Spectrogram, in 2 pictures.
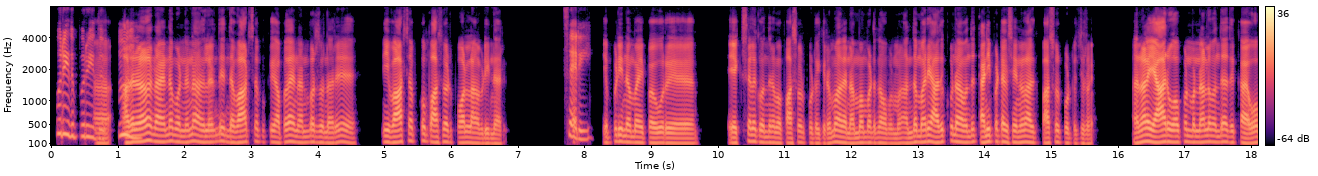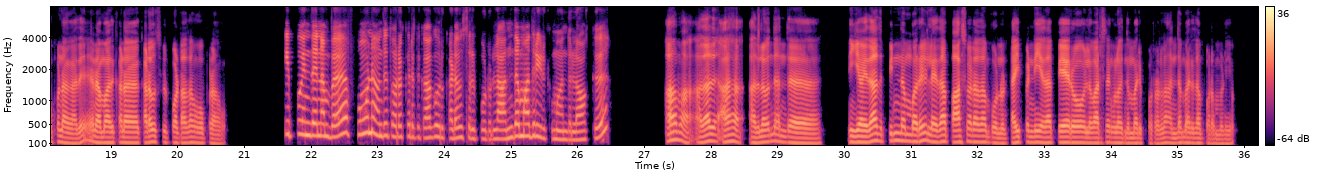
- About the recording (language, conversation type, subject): Tamil, podcast, வாட்ஸ்‑அப் அல்லது மெஸேஞ்சரைப் பயன்படுத்தும் பழக்கத்தை நீங்கள் எப்படி நிர்வகிக்கிறீர்கள்?
- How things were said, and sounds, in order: in English: "வாட்ஸ்அப்"; in English: "பாஸ்வேர்ட்"; in English: "எக்ஸல்"; in English: "ஓப்பன்"; in English: "லாக்"; in English: "பின் நம்பரு"; in English: "பாஸ்வேர்டா"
